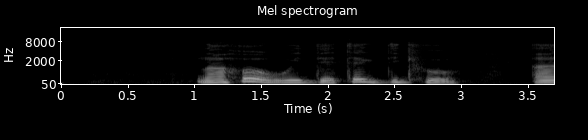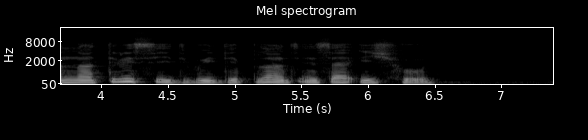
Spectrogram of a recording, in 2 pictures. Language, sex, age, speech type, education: Nigerian Pidgin, male, 30-45, spontaneous, tertiary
